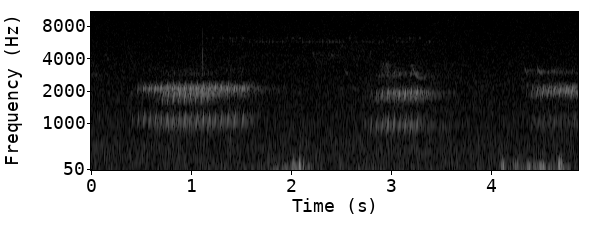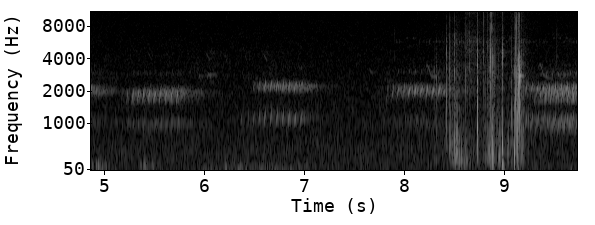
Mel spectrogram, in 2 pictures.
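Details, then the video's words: Tree frogs in Windsor, Maine, giving short trilled, pulsed notes repeated about every second and a half, with knocking and crinkling handling noises near the end. "Tree Frogs Windsor Maine"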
